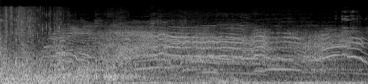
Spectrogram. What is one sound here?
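A man screams harshly through a mask.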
